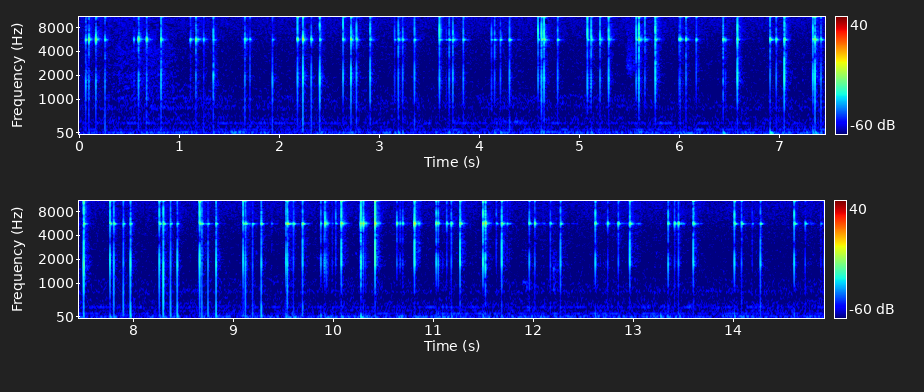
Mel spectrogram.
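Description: A small clear glass bottle, partly filled with pink liquid and topped with a pink cap, is tapped and scratched with fingernails. Dense, rapid, quiet clicks and light scratches are heard, each dying away almost instantly, with a faint high glassy ring over a low background rumble.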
